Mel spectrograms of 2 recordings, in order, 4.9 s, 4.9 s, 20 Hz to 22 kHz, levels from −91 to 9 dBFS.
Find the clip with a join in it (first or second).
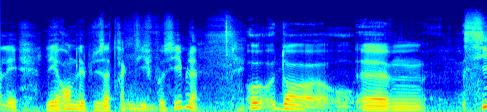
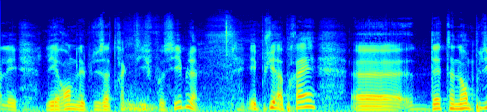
first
